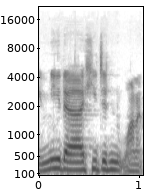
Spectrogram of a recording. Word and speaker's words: Mita: So I gave him the option to call me mida.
